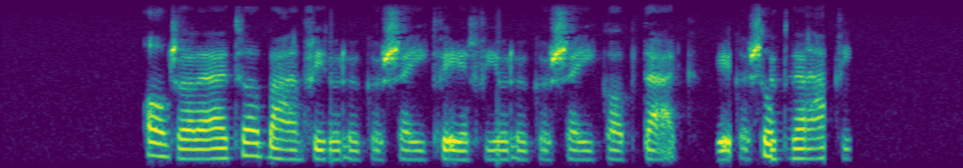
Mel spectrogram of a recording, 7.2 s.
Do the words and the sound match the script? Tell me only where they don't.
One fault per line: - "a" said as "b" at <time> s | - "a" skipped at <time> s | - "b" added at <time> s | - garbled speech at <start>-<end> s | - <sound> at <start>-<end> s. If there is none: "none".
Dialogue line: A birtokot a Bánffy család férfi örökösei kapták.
- "birtokot" said as "család" at 1.2 s
- "család" said as "örökösei" at 2.5 s
- garbled speech at 5.4-6.4 s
